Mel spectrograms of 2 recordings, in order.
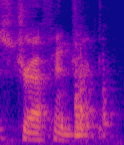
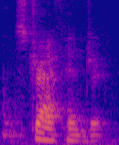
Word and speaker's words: Straffe Hendrik: Straffe Hendrik. Straffe Hendrik.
